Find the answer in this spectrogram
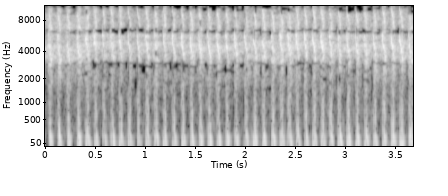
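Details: High, rapid stuttering rattle of a cililin in loud 'nembak' song, the sharp pulses packed closely and evenly through the whole short stretch.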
